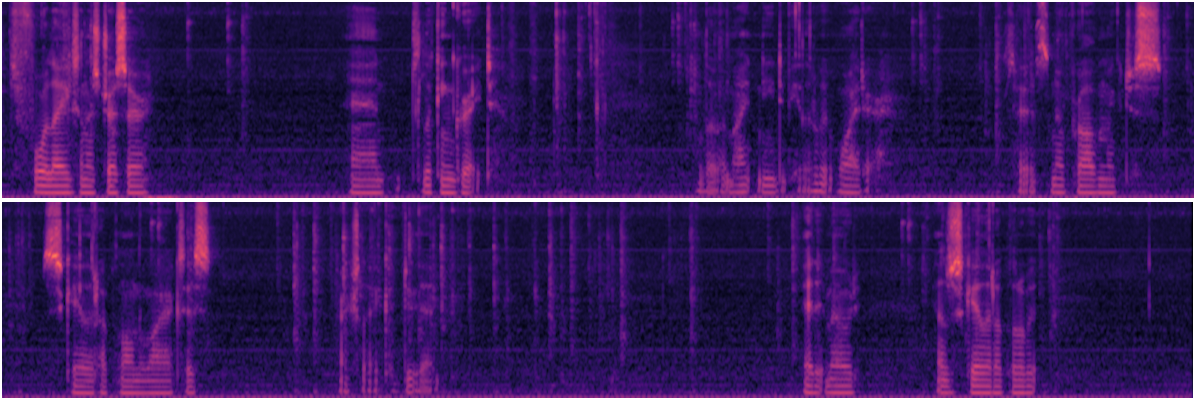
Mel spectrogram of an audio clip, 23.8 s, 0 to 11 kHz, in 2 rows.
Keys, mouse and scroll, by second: 0.1 a, 5.6 KP_5, 7.1 s, 10.5 s, 12.0 s, 13.6 drag, 13.7 a, 14.8 Tab, 15.3 ctrl+z, 15.5 ctrl+z, 16.1 Tab, 16.4 ctrl+z, 16.8 ctrl+z, 17.4 Tab, 18.0 a, 18.1 a, 18.8 a, 20.2 s, 21.0-21.8 drag, 21.5 Tab, 22.4 a.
